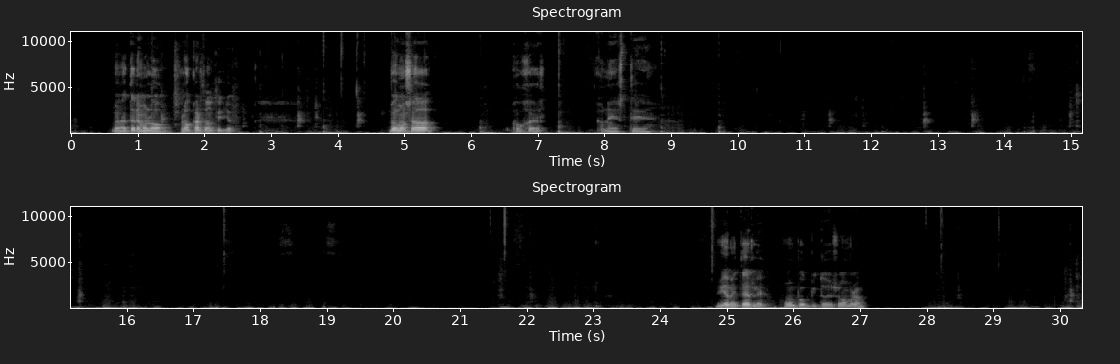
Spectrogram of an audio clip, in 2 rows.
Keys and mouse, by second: 2.5 f, 3.0 click, 3.2 ctrl+middle click, 3.6 f, 3.8 click, 4.1-7.4 ctrl+middle drag, 7.4-9.0 drag, 8.3 f, 9.0-12.3 middle drag, 11.8 f, 12.3 click, 12.6-14.4 shift+middle drag, 14.4-21.7 drag, 15.2 ctrl+z, 21.7-23.1 shift+middle drag, 23.1-24.8 drag, 24.8-26.0 shift+middle drag, 26.0-28.3 drag, 28.3-30.3 shift+middle drag.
